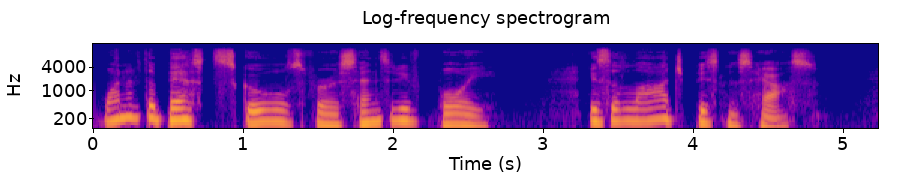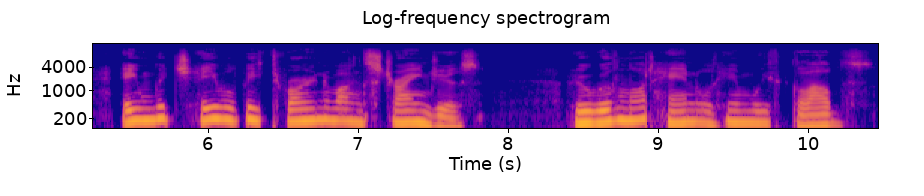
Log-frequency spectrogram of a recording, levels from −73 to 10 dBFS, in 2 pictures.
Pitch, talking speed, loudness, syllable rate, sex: 160 Hz, 165 wpm, -18 LUFS, 4.8 syllables/s, male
